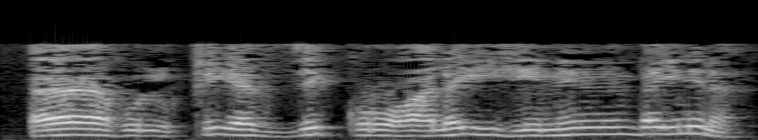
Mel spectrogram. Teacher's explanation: قرأ قالون كلمة ألقي بتسهيل الهمزة الثانية بين بين مع إدخال ألف بين المحققة والمسهلة، فتصير ألقي الذكر عليه من بيننا، وهي في لغة العرب للجمع بين اللغات.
